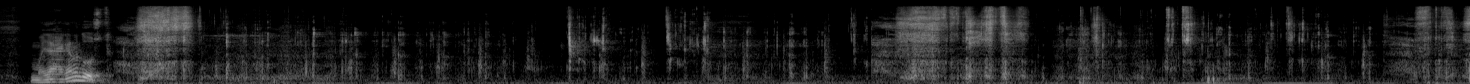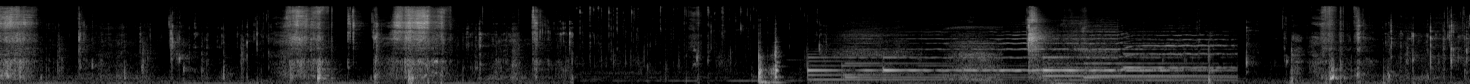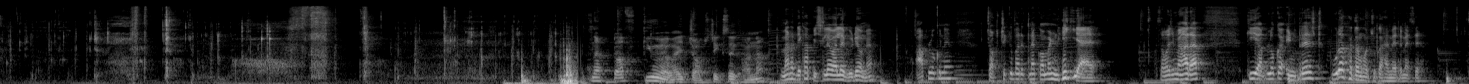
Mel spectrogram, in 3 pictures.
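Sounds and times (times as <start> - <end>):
wet chewing: 1.5 - 22.8, 27.2 - 35.2.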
